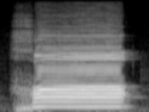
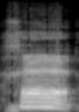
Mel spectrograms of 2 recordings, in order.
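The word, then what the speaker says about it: خاء: La lettre kho, donc c'est la première lettre grave, emphatique. C'est pour ça qu'on l'a mis en bleu ici, pour vous montrer, ou tirer votre attention, de le bien prononcer grave. Kho. Et non pas khe. Khe, non. C'est kho.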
